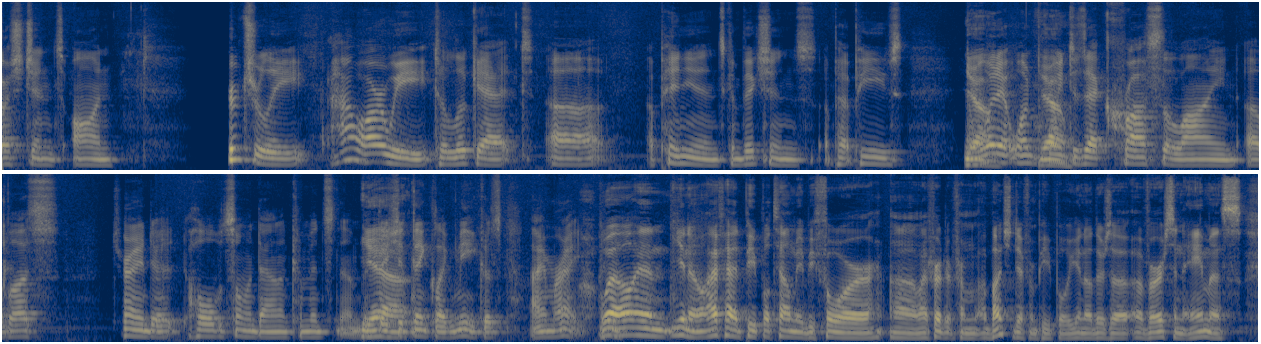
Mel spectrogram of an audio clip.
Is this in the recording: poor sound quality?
no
